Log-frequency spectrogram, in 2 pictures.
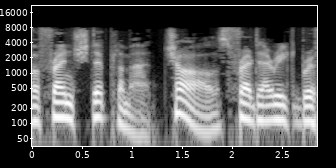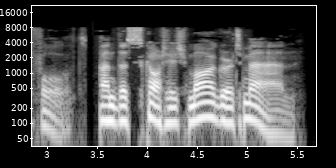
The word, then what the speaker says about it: Briffault: Asked how to pronounce his name, Briffault told the Literary Digest, "Should be pronounced Briffault, without attempting to give it a French pronunciation."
